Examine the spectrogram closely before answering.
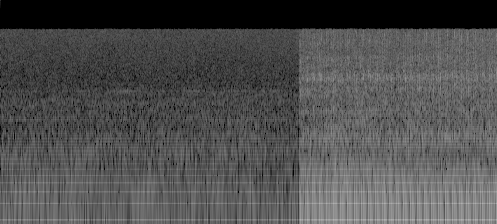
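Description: A small propeller plane's engine hums steadily, then suddenly grows much louder.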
